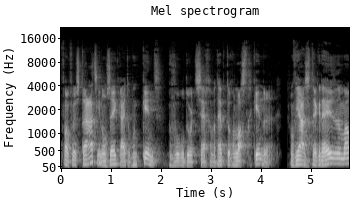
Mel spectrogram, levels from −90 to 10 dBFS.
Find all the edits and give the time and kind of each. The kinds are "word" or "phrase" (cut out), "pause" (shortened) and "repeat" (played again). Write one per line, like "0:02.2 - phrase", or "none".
0:04.4 - pause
